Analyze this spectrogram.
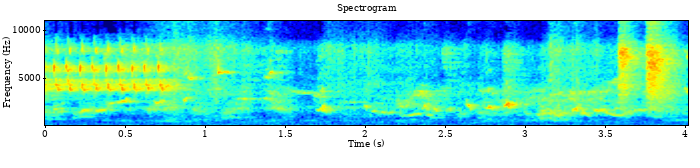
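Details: White-rumped shama youngster in the trotol stage, before the pastol moult. It begins with a rapid high rattle, then shifts to rambling warbled whistles and slurs, ending in a loud harsh burst.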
